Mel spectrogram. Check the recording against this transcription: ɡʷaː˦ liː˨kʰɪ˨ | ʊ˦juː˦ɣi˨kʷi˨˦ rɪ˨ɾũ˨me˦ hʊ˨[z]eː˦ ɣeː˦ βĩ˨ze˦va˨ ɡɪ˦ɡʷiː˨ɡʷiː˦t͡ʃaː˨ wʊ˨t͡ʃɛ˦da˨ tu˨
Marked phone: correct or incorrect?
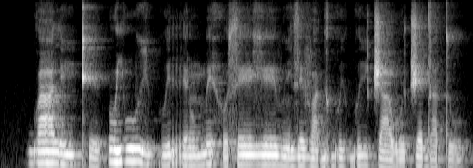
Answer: incorrect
